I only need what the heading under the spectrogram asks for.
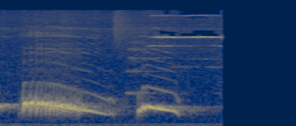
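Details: Male spotted dove gives two low, mellow coos, the first longer and sliding downward, the second shorter, over a faint low hum.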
